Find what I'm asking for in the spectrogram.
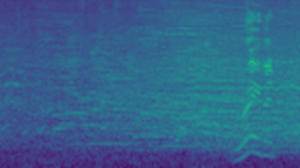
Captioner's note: crowd cheering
